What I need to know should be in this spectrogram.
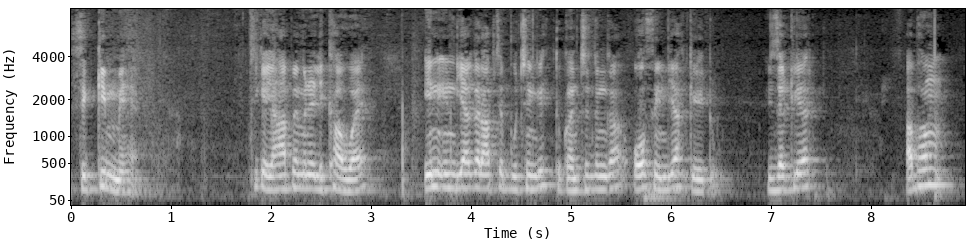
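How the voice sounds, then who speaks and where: A man's voice: on the high side, darkish tone. A young man teaching an exam prep lesson in a casual explaining style, often asking whether students have understood and switching between Hindi and English. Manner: repetitive checking questions, mixing Hindi and English.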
